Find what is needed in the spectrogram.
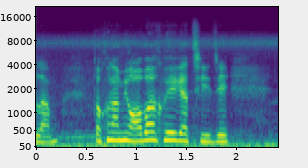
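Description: A man's voice talking, over a faint steady high-pitched hum.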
